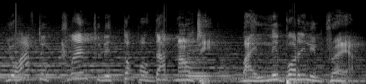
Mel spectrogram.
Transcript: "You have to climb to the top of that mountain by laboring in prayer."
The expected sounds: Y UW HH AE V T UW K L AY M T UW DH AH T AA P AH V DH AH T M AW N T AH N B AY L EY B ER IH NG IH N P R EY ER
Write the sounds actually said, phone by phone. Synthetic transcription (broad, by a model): Y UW HH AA F T UW K L AY M T UW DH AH T AA P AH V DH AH T M AW N T AH N B AY L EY B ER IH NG IH N P R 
